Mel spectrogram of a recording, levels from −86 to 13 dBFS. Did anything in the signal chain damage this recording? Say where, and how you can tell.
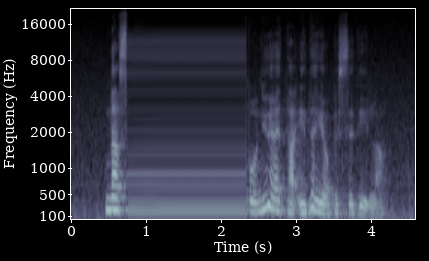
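Yes. A system hang loop at the driver or buffer stage from 0.77 to 2.33 s replayed one 20 ms buffer over and over, producing a steady 50 Hz buzz.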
